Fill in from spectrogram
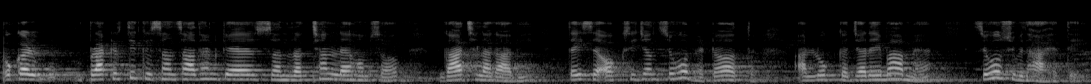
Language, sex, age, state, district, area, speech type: Maithili, female, 45-60, Bihar, Madhubani, rural, spontaneous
